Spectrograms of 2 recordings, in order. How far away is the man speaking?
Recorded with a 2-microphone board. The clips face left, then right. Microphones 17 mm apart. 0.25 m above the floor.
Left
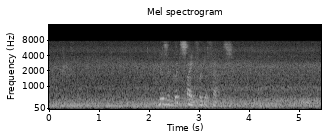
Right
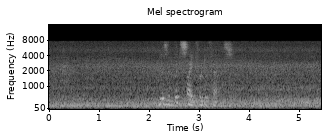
About 1.5 m.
